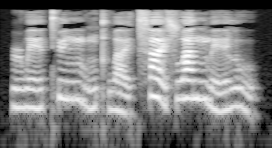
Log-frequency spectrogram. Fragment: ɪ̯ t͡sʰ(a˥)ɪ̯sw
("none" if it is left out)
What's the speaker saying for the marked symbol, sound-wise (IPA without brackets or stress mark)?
a˥˩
